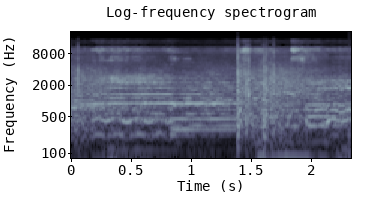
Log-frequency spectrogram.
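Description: Music with held, wavering melody notes plays throughout. About one and a half seconds in, fireworks on a burning castle-shaped firework frame give a quick cluster of two or three sharp bangs.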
